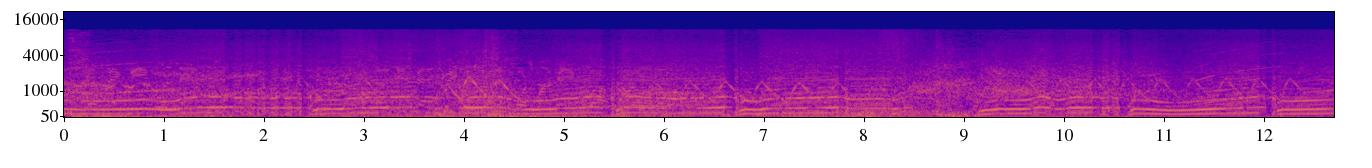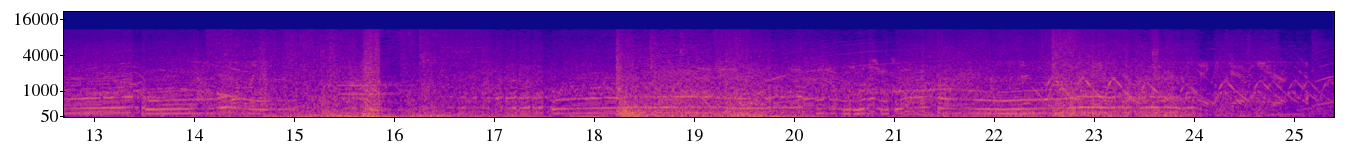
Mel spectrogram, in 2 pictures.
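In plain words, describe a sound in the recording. A sports car engine roars and revs up and down at high speed.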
